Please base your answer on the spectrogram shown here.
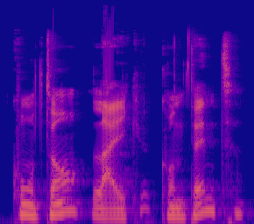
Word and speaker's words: content: You seem happy to content with a silent t in French and more common in French.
